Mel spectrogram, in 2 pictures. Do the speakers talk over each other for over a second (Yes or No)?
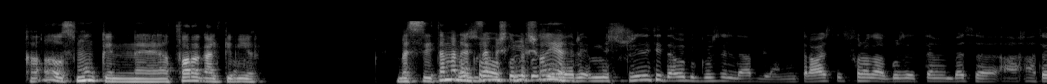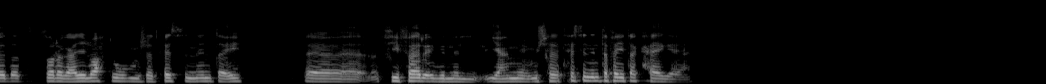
Yes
